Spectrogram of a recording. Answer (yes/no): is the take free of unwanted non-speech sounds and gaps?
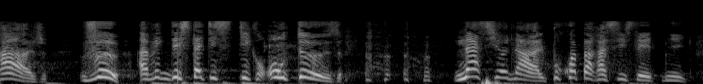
no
